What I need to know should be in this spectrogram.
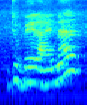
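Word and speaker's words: Döbereiner: It is pronounced as Dubé Reiner. So this is the correct pronunciation of this German name, Dubé Reiner.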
